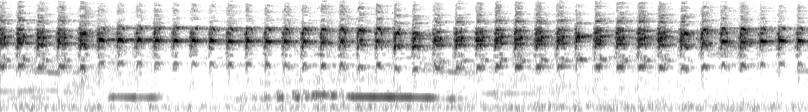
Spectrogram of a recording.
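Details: Harsh, rapid chatter of a long-tailed shrike, meant to stir caged birds to respond and sing. Scratchy notes run quickly and somewhat unevenly, with faint short low whistles in the background.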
